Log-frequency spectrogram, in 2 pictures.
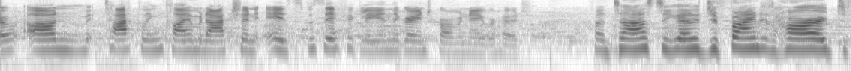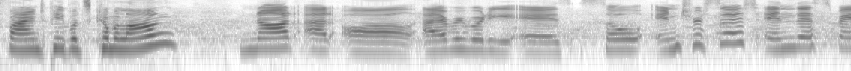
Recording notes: Went along to Grangegorman Climate Action Day as part of Stoneybatter Festival and chatted to some of the people exhibiting there. In the Dublin 7 area.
